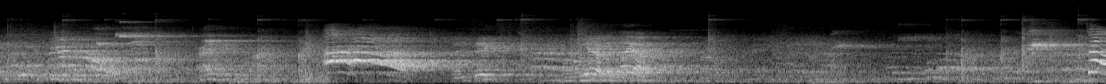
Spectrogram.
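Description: A ping pong ball clicks against paddles and the table in a quick back-and-forth rally.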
